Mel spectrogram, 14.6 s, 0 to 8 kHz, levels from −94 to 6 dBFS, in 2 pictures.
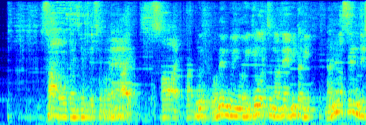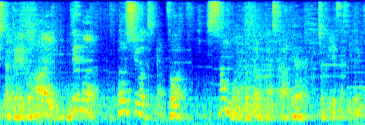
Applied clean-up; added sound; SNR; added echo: neural separator model SepFormer DNS4.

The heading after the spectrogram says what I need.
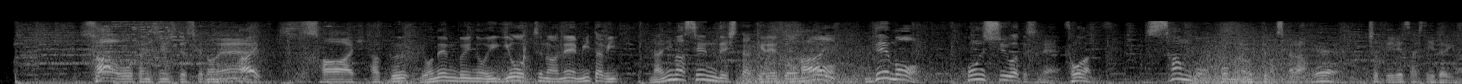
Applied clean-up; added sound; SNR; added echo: none; none; none; none.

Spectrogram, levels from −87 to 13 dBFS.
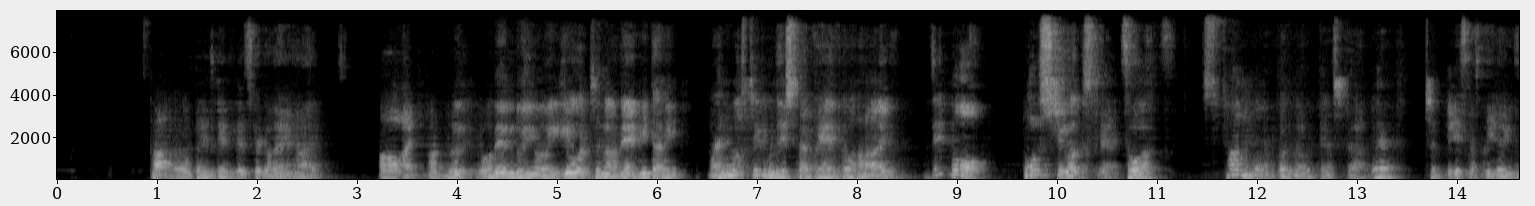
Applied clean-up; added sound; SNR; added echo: neural mask model DeepFilterNet 3.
